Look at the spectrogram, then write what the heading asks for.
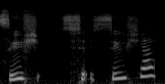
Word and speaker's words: sous chef: I am a sick-ass sous chef. Is that how you say it? Yeah, sous chef.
